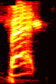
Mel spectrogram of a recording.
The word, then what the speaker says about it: FAC: Yeah, it's Fact Marlowe. FAC standing for Family Always Counts. – Okay, now I knew what the FAC stood for, but I didn't know if you pronounced it out or if you acronymed.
